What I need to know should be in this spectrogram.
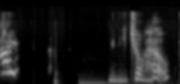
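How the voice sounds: A put-on character voice, female-sounding, with music in the background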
